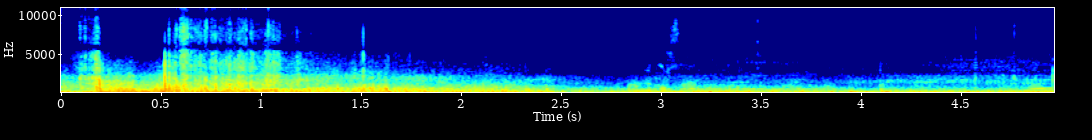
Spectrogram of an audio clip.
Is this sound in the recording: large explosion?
yes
